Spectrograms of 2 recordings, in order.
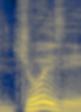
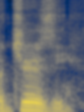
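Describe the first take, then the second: First: "Jersey" with an oy vowel; "Jersey" turned into Joisey; dialect pronunciation. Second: "Jersey" with a plain er vowel; "Jersey" with er, not oy; standard pronunciation. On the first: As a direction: say "Jersey" as JOY-zee. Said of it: "is what I'm used to". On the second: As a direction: correct it to "Jersey" as JUR-zee. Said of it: "No, Jersey". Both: Shown as a demonstration.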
